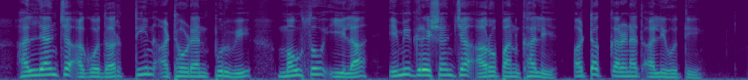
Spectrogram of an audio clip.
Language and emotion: Marathi, neutral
